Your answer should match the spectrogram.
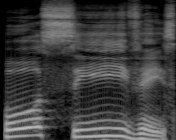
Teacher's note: Paroxítona, porque tem a sua sílaba forte na penúltima.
